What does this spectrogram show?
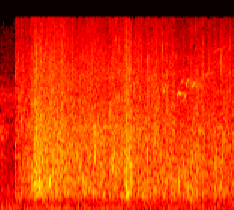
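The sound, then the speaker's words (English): Water splashes and churns as two people fall back into it, with a couple of sharper surges early on, then settles into a steady sloshing rush. “It was then that the little one, the pixie, looked at me and let go, sending her friend and I back into the water.”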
